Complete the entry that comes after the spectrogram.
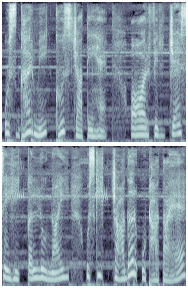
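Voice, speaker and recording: A woman's voice: on the low side, lively intonation, slow pace, a little mellow, faint music behind. A woman reading scripted narration for a cartoon horror story.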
